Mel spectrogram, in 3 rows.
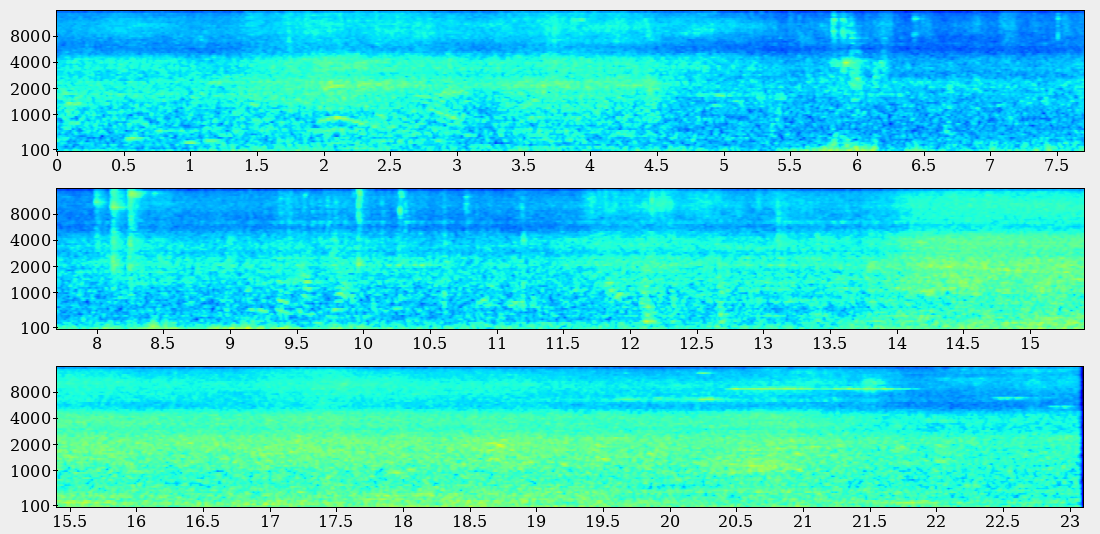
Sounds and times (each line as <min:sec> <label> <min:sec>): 0:00.0 Traffic Sound 0:23.1
0:00.0 Walking on the road 0:23.1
